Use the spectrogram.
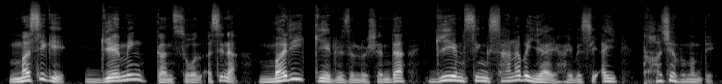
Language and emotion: Manipuri, surprised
